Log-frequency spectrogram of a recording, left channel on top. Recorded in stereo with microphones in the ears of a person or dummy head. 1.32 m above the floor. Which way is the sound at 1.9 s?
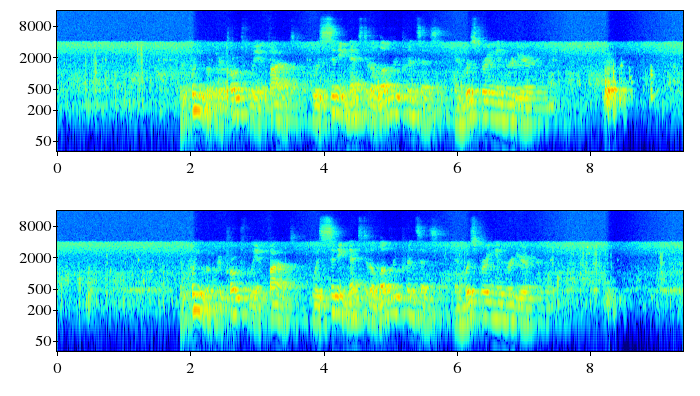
30° right (ahead or behind).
